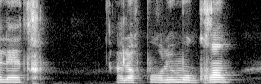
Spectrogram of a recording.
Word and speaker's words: grand: alors pour le mot grand grand là je prononce le gr à n est pour le d je prononce pas le d quand je dis pas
